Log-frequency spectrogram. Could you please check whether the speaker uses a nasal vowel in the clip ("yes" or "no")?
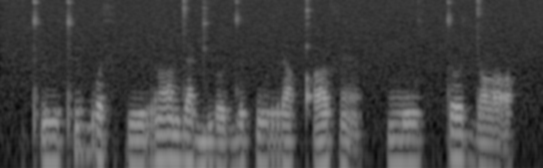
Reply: yes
